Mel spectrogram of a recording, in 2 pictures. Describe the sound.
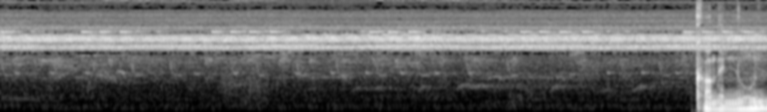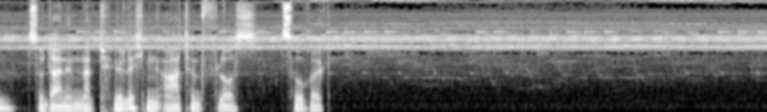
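A steady, high-pitched chorus of insects buzzes throughout a rainforest ambience used in a sleep meditation, with occasional faint bird chirps, while a calm voice briefly speaks over it in the middle.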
